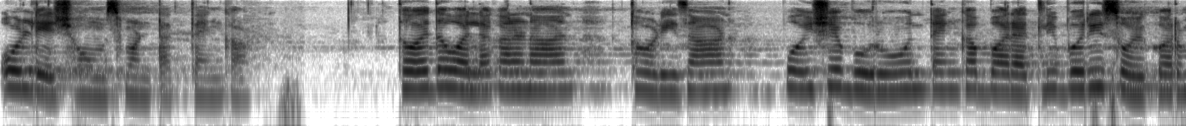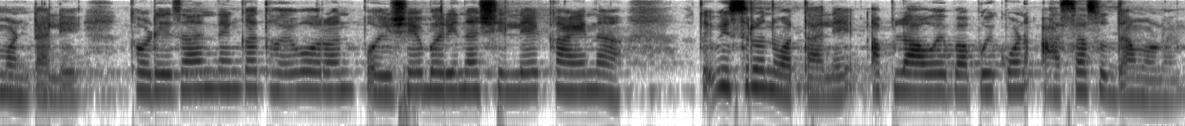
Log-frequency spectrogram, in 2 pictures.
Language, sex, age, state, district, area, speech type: Goan Konkani, female, 18-30, Goa, Ponda, rural, spontaneous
